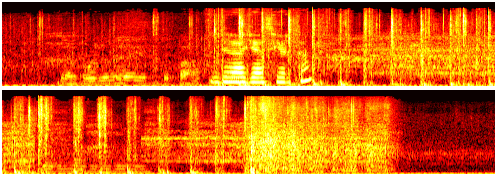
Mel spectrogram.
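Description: Footsteps run quickly over soft dirt.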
